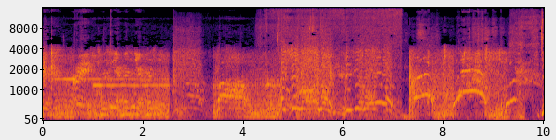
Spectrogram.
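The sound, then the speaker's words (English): A sharp gunshot bang cuts through a grainy, low-fidelity recording full of loud, agitated shouting voices, with muffled thumps and crowd noise around it. “You're going to hear a gunshot here through this somewhat grainy audio.”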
